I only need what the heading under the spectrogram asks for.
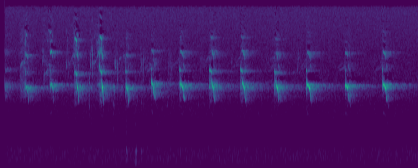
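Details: Lesser spotted eagle (Clanga pomarina) at its nest in a spruce in Zemgale, Latvia, gives about a dozen high, sharp yelping notes, each dropping slightly in pitch, roughly every two-thirds of a second, over a faint low rumble.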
